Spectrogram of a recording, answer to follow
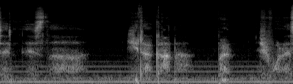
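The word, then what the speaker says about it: ひらがな: to pronounce it so the correct way to pronounce it is the hiana but if you want to say it like the Western way hirana so today I'm going to teach you the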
